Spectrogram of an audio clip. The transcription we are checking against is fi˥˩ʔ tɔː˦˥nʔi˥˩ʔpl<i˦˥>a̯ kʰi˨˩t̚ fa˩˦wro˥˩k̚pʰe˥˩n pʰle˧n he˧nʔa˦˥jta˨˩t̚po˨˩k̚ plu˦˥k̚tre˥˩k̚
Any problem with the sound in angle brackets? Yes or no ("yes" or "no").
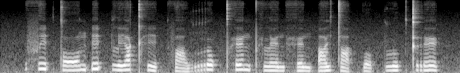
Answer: no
